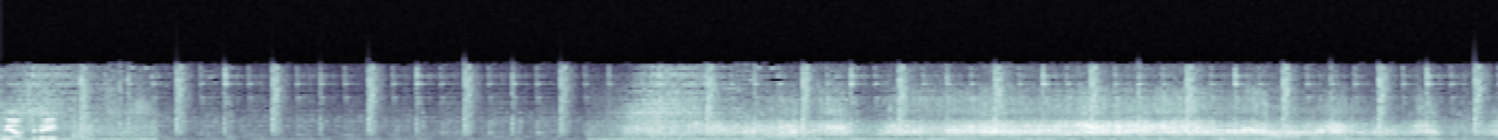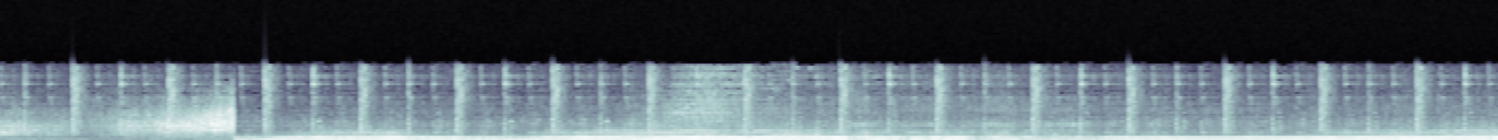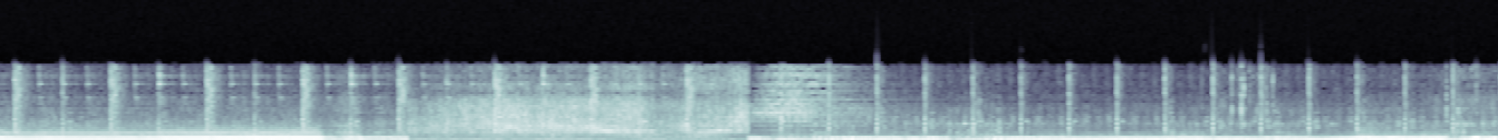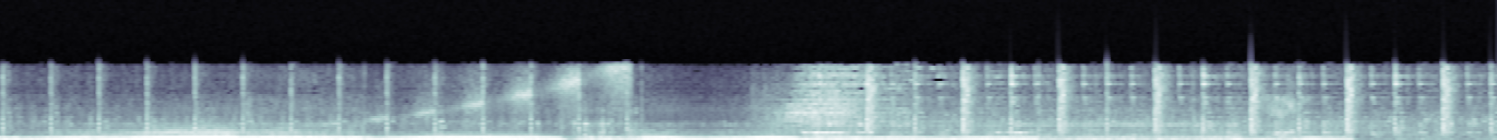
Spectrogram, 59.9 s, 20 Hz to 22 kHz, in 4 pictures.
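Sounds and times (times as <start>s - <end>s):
race car engine revving: 5.9s - 58.5s.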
